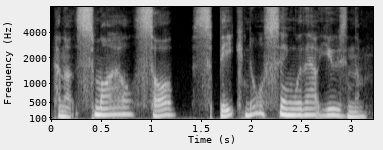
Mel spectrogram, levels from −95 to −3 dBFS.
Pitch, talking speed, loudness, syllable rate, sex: 155 Hz, 205 wpm, -20 LUFS, 5.3 syllables/s, male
